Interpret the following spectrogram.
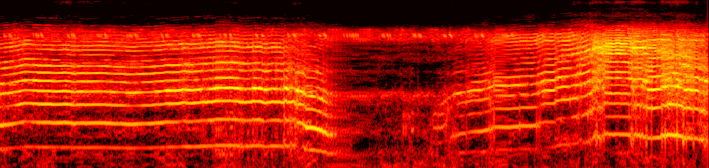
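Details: A white cat and a brown cat crying like children: a long level, high, bright yowl, a brief drop and pause, then renewed rising cries growing louder.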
